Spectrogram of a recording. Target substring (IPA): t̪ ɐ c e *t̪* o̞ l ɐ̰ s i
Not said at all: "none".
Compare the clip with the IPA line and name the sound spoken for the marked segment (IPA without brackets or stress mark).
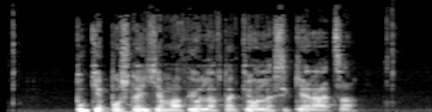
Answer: none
